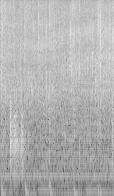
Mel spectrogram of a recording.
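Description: Cooked, peeled prawns frying in a little hot oil in a shallow non-stick pan, with a steady sizzle.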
